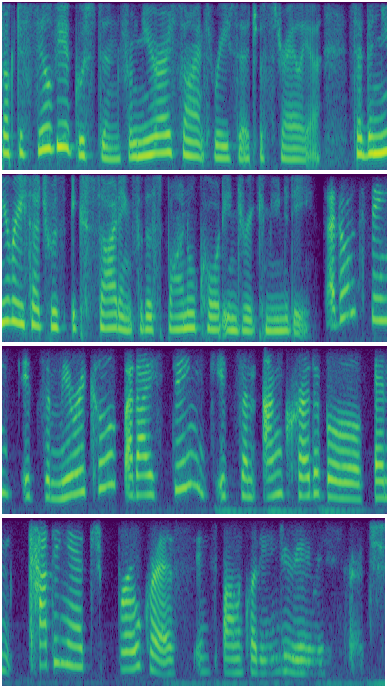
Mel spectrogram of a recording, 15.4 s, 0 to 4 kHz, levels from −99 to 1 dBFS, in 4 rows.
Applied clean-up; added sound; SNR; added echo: none; none; none; none.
